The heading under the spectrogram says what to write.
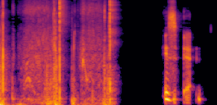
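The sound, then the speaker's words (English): A big book, the Indo-European Cognate Dictionary, being lifted and handled: about a second and a half of crisp scraping and rustling bursts, then a short pause and a few brief voice sounds. “No, it's a big book.”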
